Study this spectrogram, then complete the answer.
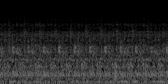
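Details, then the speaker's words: Ford Fiesta 1.5 TDCi (2015) after repair of crank-no-start fault P0340 (broken part, roller bearings recovered): diesel now idles with an even, steady clatter, no misses or odd knocks; oil and filter still to change. "So there we go, success. It lives again, and I think you can hear it. It's ticking over lovely."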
